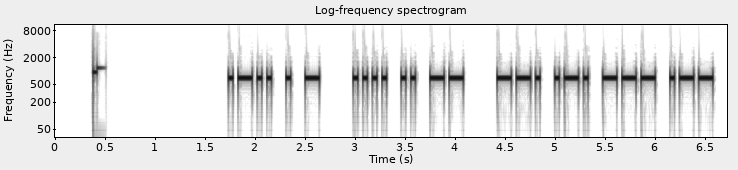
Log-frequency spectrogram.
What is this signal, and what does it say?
Morse code, heard as a keyed tone, about 25 wpm, 700 Hz. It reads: LET HIM GROW
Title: Sentences from Top 300 Words and Abbreviations 25wpm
